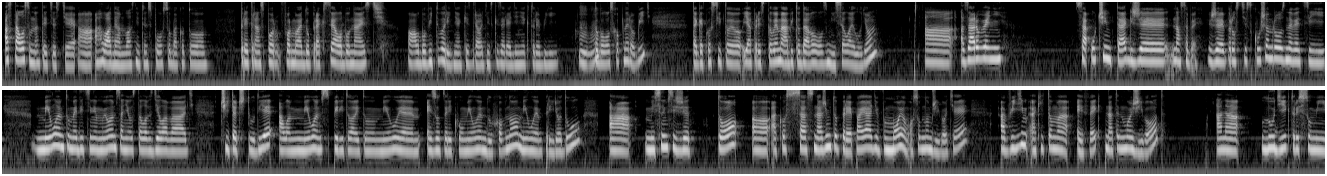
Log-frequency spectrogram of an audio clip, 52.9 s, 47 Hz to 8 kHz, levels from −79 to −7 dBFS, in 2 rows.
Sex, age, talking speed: female, 20-39, 120 wpm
